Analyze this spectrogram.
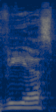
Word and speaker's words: VS: v period vs and VSS period so I understand where the confusion comes from and why people call it versus but I do think it's actually vs and the reason is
